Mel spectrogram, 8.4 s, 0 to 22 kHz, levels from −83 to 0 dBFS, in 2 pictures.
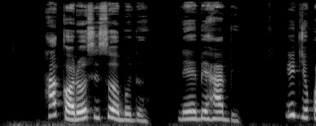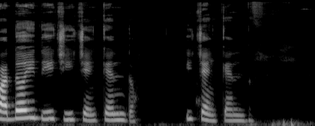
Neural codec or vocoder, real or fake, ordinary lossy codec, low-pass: vocoder, 48 kHz, 128 mel bands, Vocos; fake; none; none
